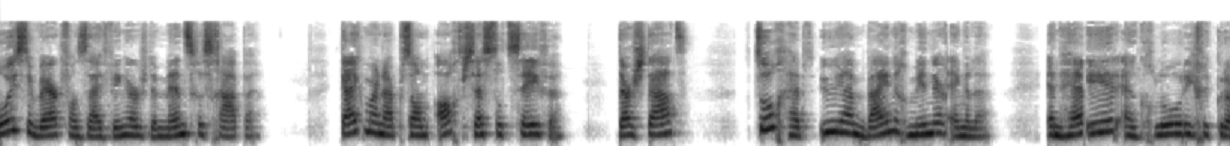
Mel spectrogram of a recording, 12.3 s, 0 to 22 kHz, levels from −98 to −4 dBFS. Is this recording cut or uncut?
cut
